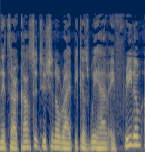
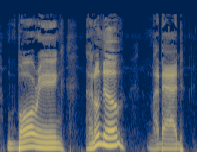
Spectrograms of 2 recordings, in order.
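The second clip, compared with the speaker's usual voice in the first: put-on teenager-style slang delivery; 4 dB louder than usual. Reading a list of banned expressions, the speaker says them like a teenager. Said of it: "Notice how I'm saying it like a teenager?".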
